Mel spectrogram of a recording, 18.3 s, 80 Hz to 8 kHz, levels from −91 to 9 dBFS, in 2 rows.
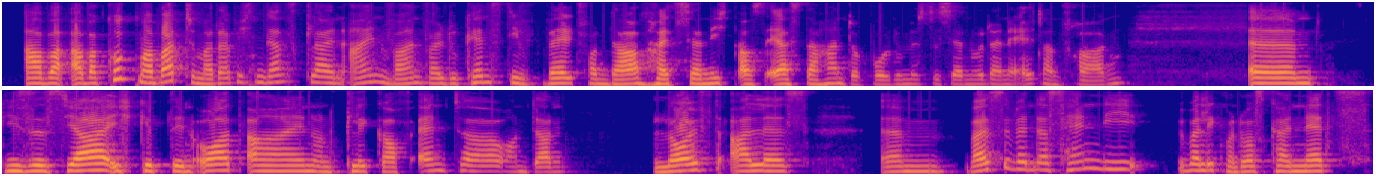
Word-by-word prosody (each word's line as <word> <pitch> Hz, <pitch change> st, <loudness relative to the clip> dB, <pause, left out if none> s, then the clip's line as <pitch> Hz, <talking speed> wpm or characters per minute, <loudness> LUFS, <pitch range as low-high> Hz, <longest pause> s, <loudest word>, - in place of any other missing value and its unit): Aber 185 Hz, 0 st, +4 dB
aber 190 Hz, +1 st, +3 dB
gucke 335 Hz, -, 0 dB
mal 200 Hz, 0 st, +4 dB
warte 225 Hz, -5 st, +3 dB
mal, 165 Hz, -, -1 dB
da 185 Hz, -, -3 dB
habe 190 Hz, -, -8 dB
ich 215 Hz, -, -12 dB
'nen 215 Hz, -, -5 dB
ganz 225 Hz, +2 st, -6 dB
kleinen 205 Hz, -4 st, -2 dB
Einwand, 195 Hz, -2 st, -5 dB
weil 180 Hz, 0 st, -3 dB
du 175 Hz, 0 st, -7 dB
kennst 215 Hz, +2 st, -4 dB
die 175 Hz, -4 st, -4 dB
Welt 185 Hz, 0 st, +1 dB
von 170 Hz, -2 st, -5 dB
damals 165 Hz, 0 st, +2 dB
ja 170 Hz, -, +2 dB
nicht 185 Hz, +2 st, -4 dB
aus 160 Hz, 0 st, +1 dB
1. 165 Hz, -1 st, +1 dB
Hand 180 Hz, -3 st, -5 dB
obwohl, 150 Hz, +1 st, -7 dB
du 155 Hz, -, -14 dB
müsstest 155 Hz, -1 st, -14 dB
ja 155 Hz, -, -5 dB
nur 160 Hz, +1 st, -11 dB
deine 155 Hz, -2 st, -9 dB
Eltern 160 Hz, -3 st, -9 dB
fragen. 145 Hz, +5 st, -9 dB, 0.8 s
Ähm, 190 Hz, 0 st, +4 dB, 0.4 s
dieses 195 Hz, 0 st, +3 dB
Jahr, 215 Hz, +1 st, +9 dB
ich 200 Hz, +1 st, 0 dB
gebe 200 Hz, 0 st, +2 dB
den 185 Hz, -2 st, +1 dB
Ort 215 Hz, +2 st, +4 dB
ein 195 Hz, 0 st, +2 dB
und 170 Hz, -1 st, -6 dB
klick 185 Hz, -2 st, -2 dB
auf 170 Hz, 0 st, -2 dB
Enter 200 Hz, -3 st, -3 dB
und 175 Hz, -1 st, -11 dB
dann 170 Hz, +1 st, -3 dB, 0.6 s
läuft 205 Hz, +6 st, +3 dB
alles. 195 Hz, -1 st, +2 dB, 0.5 s
Ähm, 180 Hz, +1 st, -5 dB
weißt 200 Hz, +7 st, +2 dB
du, 285 Hz, -, -8 dB
wenn 250 Hz, -1 st, 0 dB
das 230 Hz, -1 st, -2 dB
Handy 260 Hz, -, -5 dB, 0.2 s
überleg 220 Hz, +1 st, -1 dB
mal, 175 Hz, -, -4 dB
du 175 Hz, -, -1 dB
hast 180 Hz, 0 st, -2 dB
kein 185 Hz, -1 st, 0 dB
Netz, 190 Hz, 0 st, -1 dB
185 Hz, 200 wpm, -22 LUFS, 170-205 Hz, 0.8 s, Jahr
